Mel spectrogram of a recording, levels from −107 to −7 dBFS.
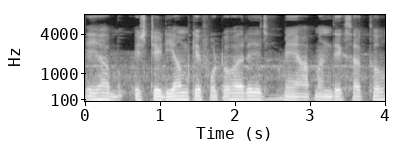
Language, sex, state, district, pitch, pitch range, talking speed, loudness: Chhattisgarhi, male, Chhattisgarh, Sarguja, 110 Hz, 105-115 Hz, 150 wpm, -15 LUFS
